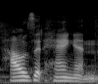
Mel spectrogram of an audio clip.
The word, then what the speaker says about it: how's it hanging: G right yeah but usually you don't really pronounce the G in this context cuz it's very informal so how's it hanging how's it hanging so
